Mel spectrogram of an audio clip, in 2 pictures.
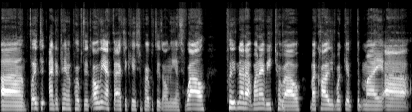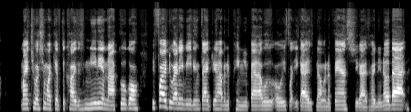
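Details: Deaf male speaker with a self-described deaf accent who reports difficulty pronouncing certain words; deaf speech.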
